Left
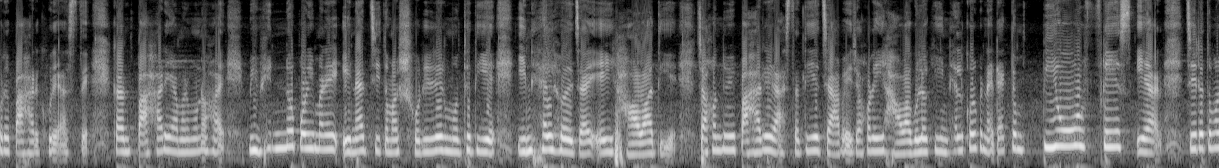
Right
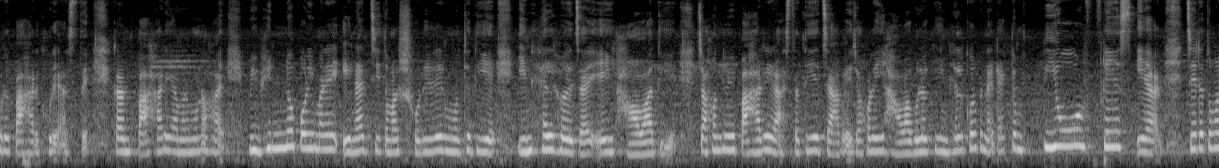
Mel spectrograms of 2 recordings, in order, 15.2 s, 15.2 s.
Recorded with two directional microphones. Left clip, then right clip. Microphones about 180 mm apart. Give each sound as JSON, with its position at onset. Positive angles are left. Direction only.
{"t": 0.0, "sound": "speech", "side_deg": 45}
